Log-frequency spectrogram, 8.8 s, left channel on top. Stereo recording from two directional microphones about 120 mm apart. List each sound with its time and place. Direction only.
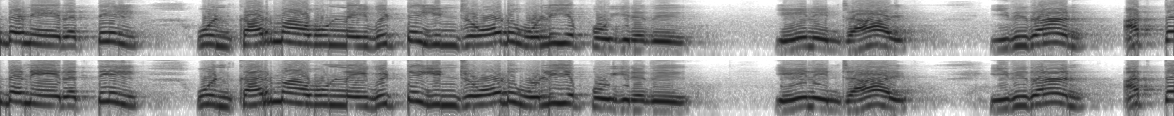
0.0 s a woman's voice: 25° right (ahead or behind)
